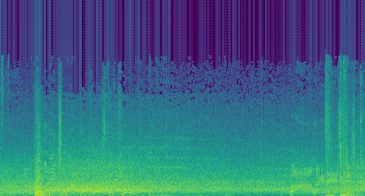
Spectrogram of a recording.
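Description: A wrestler slams onto the ring mat with a loud thud.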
